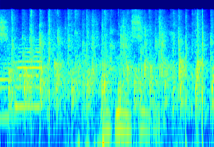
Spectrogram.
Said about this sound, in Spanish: Ahora sí, un fuerte aplauso a todas las naciones.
